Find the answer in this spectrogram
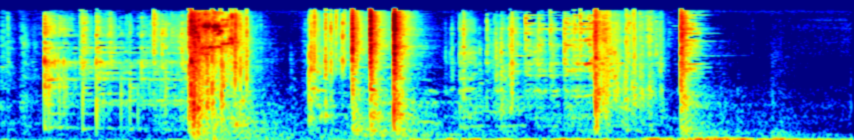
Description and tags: Crushing an aluminum can in the backyard with our can crusher.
